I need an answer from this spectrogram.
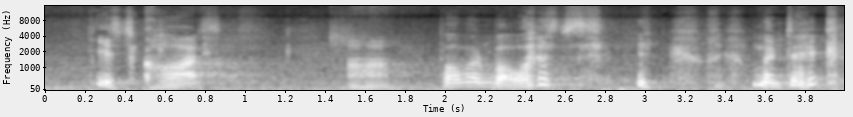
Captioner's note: laughter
